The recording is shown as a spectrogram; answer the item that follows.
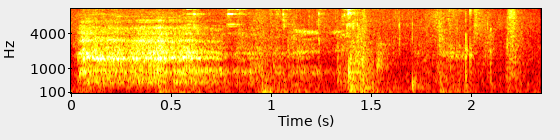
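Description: A breathy hiss like a forceful exhale, lasting under a second, then a light thud about a second and a half in, likely a footstep on the wooden stage.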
